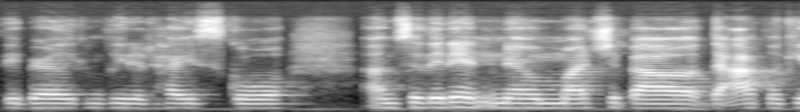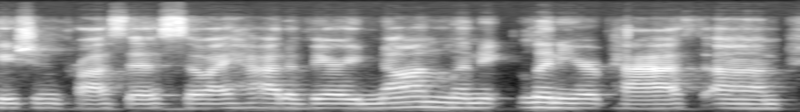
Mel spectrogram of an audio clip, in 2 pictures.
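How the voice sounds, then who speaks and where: A woman with a somewhat low voice speaks casually as she introduces herself on a panel. She pokes a little fun at herself now and then. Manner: casual, self-deprecating. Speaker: doctoral student panelist.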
